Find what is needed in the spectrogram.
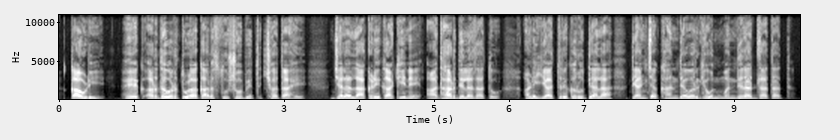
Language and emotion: Marathi, neutral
